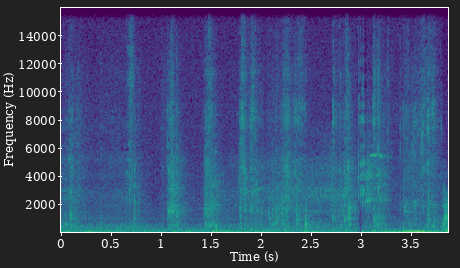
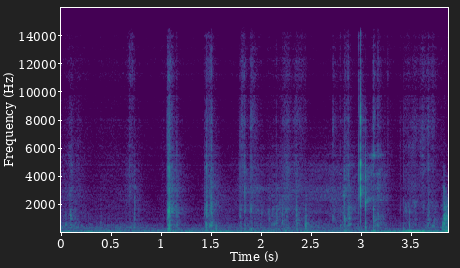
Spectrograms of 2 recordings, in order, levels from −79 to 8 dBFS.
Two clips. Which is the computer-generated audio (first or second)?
second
